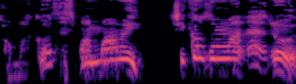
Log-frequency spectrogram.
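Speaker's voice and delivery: put-on high excited kid voice; kids imitating. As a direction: squeal it like a thrilled child. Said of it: "I mimicked my mum as well and my sister".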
